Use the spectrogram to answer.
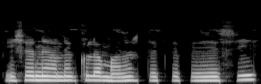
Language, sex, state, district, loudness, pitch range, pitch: Bengali, female, Assam, Hailakandi, -15 LUFS, 180-195 Hz, 185 Hz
